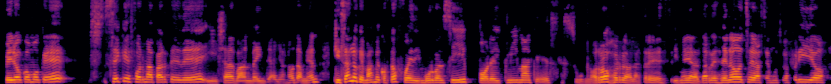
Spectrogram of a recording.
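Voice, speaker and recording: A woman's voice: mid-range voice, normal speed, husky. A woman in her forties with an Argentine accent, a podcast guest talking freely and telling stories with many restarts. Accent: Argentine Spanish. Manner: chatty, many restarts, lively storytelling. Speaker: interview guest. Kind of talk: casual podcast conversation.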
